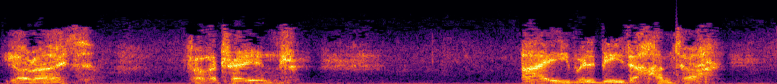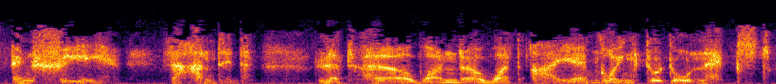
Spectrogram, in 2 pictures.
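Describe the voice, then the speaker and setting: An actor playing an agitated, hesitant former Nazi camp doctor in a radio drama. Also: male voice, medium pitch, slow, long pauses, breathy edge. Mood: menacing. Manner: hesitant, agitated, repeats words. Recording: muffled, faintly hissy old radio broadcast.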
